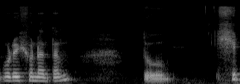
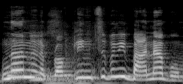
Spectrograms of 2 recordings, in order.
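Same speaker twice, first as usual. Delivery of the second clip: loud parental no-no-no; firm scolding; 5 semitones higher, 10 dB louder than usual. Real, not acted. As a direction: stop her firmly, loud. Scolding child over broccoli soup.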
